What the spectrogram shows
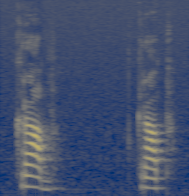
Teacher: Et là, vous avez la consonne sourde. On entend comme P alors que c'est un B.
